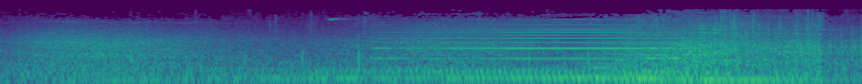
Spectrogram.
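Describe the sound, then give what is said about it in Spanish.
A train passes beneath a bridge with a continuous low rumble that swells gradually, while a steady whining tone holds through the middle of the pass before fading into the roar. “Tira el paquete sobre el tren que pasa en ese momento bajo él.”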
